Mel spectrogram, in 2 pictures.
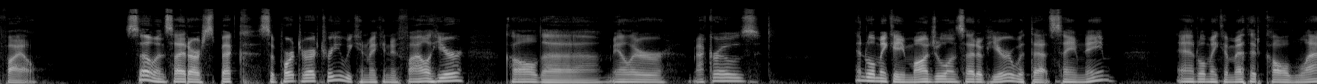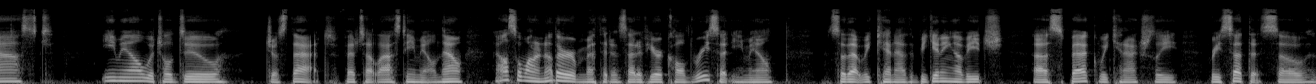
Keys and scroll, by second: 14.9 super+v, 25.7 super+v.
